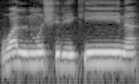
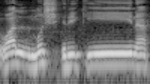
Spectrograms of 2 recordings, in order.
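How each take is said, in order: The two takes are said the same way.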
